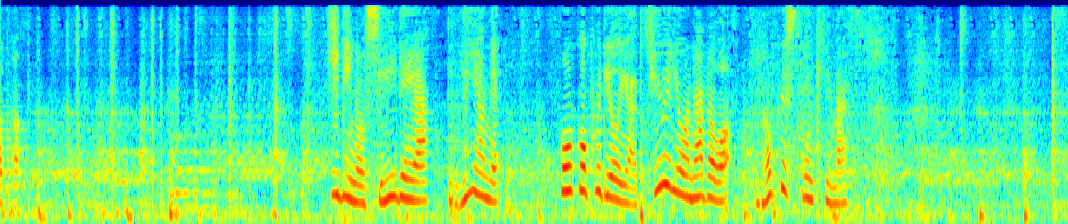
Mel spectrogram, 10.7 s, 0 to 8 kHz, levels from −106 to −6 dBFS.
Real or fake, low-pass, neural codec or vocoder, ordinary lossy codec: fake; none; codec, 16 kHz, 1.1 kbps, Voila-Tokenizer; none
